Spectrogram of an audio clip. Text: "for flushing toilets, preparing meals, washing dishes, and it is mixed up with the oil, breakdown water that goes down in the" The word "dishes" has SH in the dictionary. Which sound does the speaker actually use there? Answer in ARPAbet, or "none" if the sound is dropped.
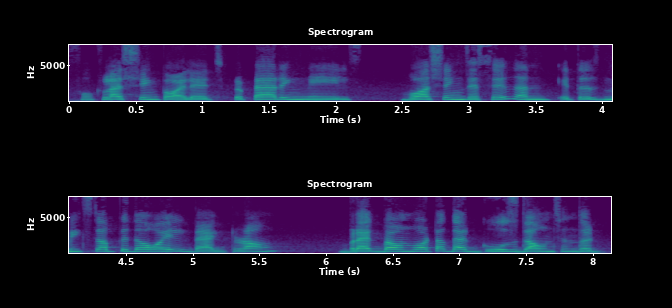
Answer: S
